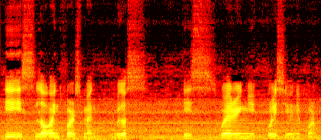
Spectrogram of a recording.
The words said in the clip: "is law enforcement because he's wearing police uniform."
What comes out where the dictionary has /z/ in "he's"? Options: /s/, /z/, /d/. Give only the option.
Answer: /s/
